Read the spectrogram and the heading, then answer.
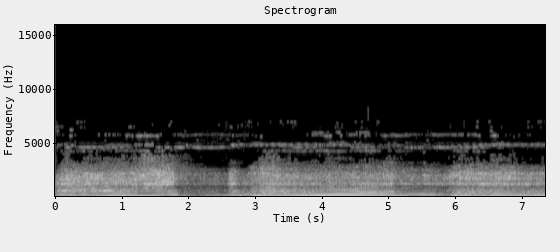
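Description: A car engine revs hard and accelerates in repeated surges, its pitch climbing and dropping between gear shifts, with a brief tire skid as the vehicle speeds off to follow a black car from across the street.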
